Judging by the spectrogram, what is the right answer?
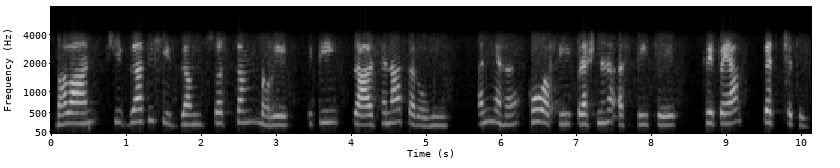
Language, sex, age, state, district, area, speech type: Sanskrit, female, 18-30, Rajasthan, Jaipur, urban, conversation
